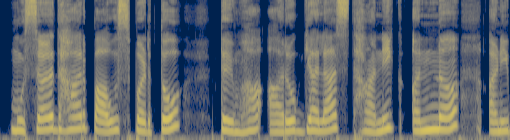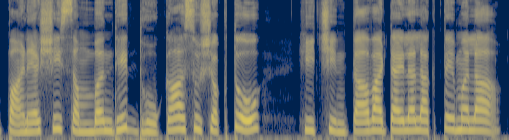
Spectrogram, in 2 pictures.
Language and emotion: Marathi, fearful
